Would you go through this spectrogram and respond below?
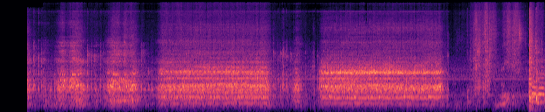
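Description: A Cricut cutting machine works its blade across a card, making a steady raspy whirring in long passes separated by short pauses, loud and close, with no talk.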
